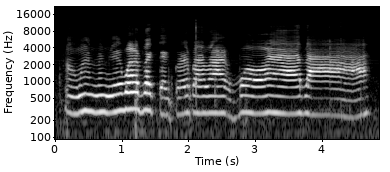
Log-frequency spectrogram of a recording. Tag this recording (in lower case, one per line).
speech
human voice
